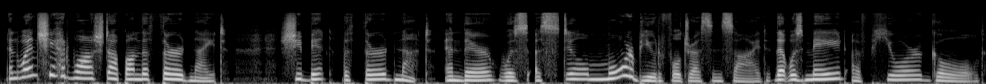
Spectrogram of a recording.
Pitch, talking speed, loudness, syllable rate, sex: 215 Hz, 180 wpm, -18 LUFS, 3.9 syllables/s, female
